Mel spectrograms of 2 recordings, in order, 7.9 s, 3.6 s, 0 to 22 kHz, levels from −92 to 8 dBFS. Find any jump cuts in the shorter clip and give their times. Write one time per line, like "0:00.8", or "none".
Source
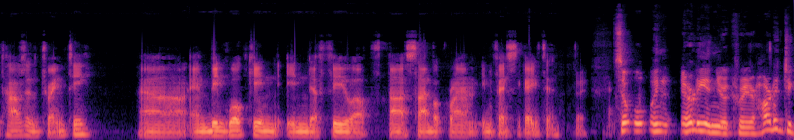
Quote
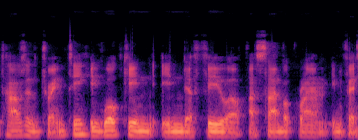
0:00.9
0:02.6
